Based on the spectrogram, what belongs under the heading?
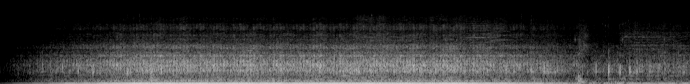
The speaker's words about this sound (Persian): به سرعت کامیون را در های کوههای اطراف سراوان میراندم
